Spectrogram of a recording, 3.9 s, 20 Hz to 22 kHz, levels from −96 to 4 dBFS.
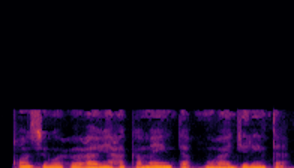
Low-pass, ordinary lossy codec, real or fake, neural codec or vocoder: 19.8 kHz; AAC, 24 kbps; fake; vocoder, 44.1 kHz, 128 mel bands every 512 samples, BigVGAN v2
